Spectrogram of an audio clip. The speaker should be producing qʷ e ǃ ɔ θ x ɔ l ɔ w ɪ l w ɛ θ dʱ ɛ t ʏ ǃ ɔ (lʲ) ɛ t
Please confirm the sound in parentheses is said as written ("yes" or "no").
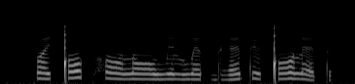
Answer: no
